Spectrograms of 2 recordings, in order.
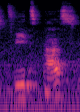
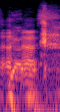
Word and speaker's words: Beatus: I would understand if you say Beatus because it's beat us, squashed together, but it's pronounced Beatus.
